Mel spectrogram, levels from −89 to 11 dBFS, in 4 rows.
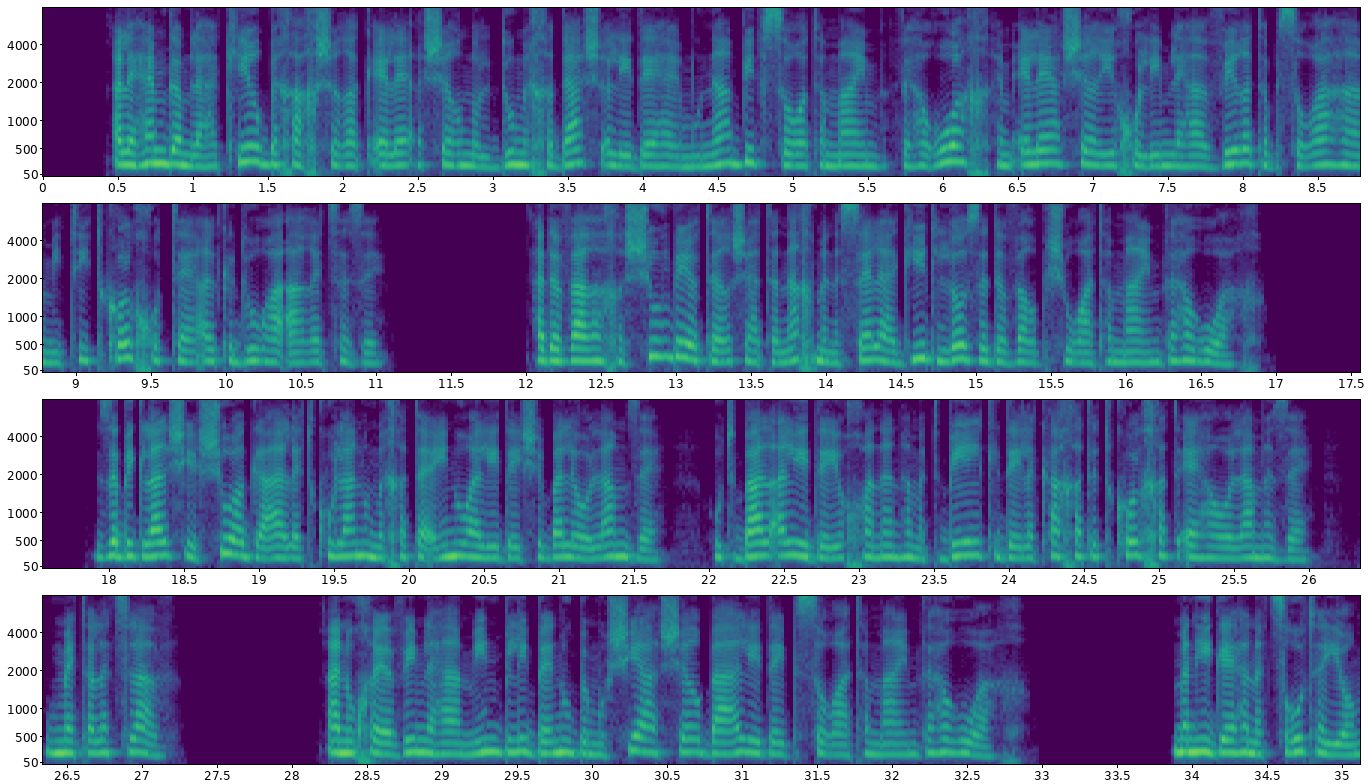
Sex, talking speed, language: female, 145 wpm, Hebrew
